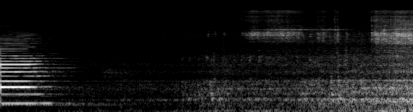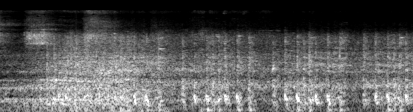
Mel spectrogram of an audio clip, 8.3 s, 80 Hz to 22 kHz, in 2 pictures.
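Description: WAP-4 electric locomotive's horn, cutting off about half a second in. The train then approaches, growing louder, and from about four and a half seconds in the passenger coaches run past at speed with a rapid clickety-clack of wheels on the rails.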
